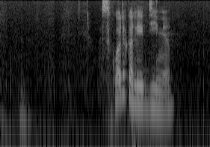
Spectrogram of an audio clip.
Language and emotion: Russian, neutral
